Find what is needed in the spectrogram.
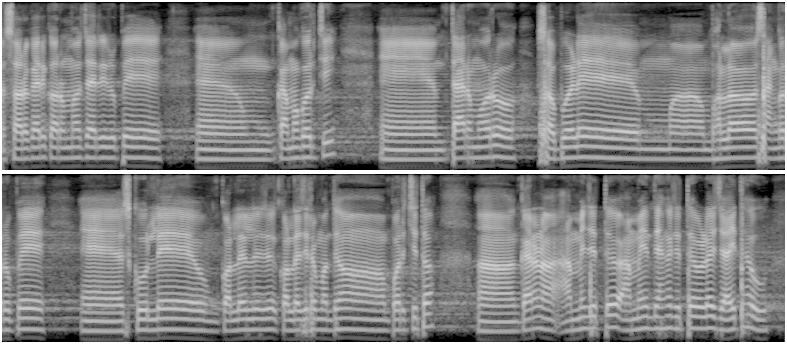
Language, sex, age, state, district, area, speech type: Odia, male, 18-30, Odisha, Dhenkanal, rural, spontaneous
